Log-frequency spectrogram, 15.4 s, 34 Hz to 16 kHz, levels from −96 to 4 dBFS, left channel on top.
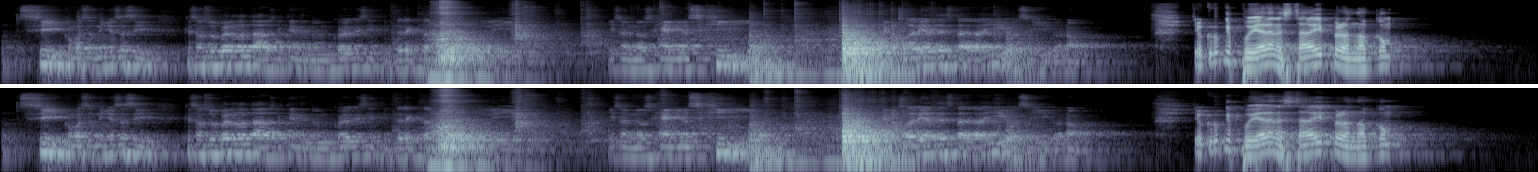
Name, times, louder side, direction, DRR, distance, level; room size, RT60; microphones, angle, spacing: voice 1, 0.2-1.5 1.8-5.2 6.1-7.6 8.5-10.9, equal, ahead, 0 dB, 1.7 m, -40 dB
sound 1, 3.9-4.0 4.2-5.3 5.8-5.9 6.6-9.2 9.9-10.3, equal, 25° left, 3.8 m, -30 dB
voice 2, 11.6-13.9, left 6 dB, 90° left, 15 dB, 0.6 m, -27 dB
11.0 x 6.3 x 7.6 m, 1.4 s
head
